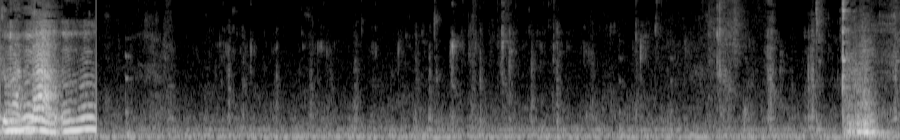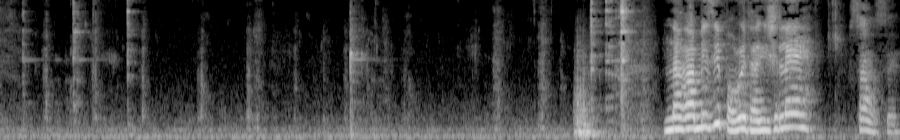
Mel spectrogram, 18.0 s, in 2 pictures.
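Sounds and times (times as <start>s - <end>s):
chewing: 1.0s - 14.8s.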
